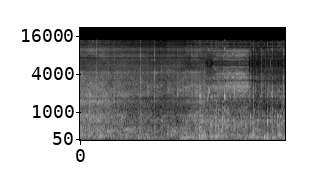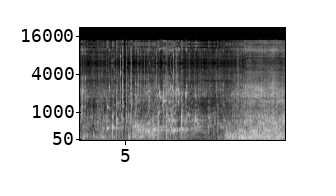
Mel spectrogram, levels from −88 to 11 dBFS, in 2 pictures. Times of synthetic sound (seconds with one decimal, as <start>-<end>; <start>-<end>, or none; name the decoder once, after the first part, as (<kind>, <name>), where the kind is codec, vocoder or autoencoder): 0.0-2.5 (codec, DAC); 7.4-8.2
